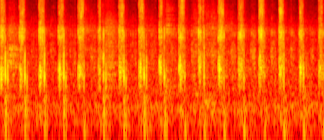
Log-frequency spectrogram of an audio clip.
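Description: Chef's knife thin-slicing an onion on a plastic cutting board. The blade knocks the board in a steady rhythm of about four cuts a second.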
